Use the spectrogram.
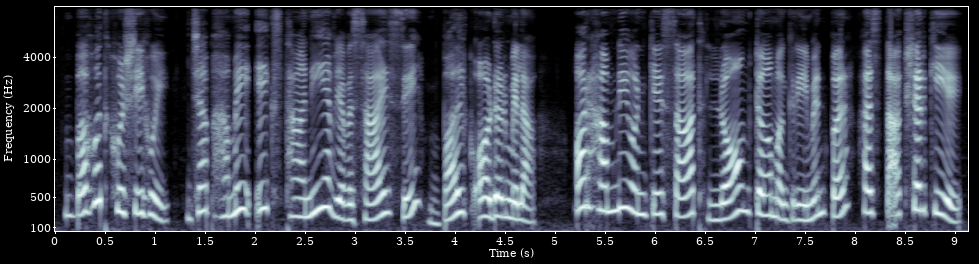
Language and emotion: Hindi, happy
